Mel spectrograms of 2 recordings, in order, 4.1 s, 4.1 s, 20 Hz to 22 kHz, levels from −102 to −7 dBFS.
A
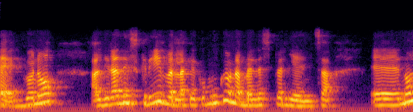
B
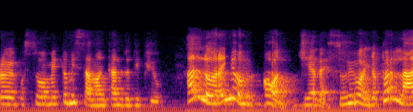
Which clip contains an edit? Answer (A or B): B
